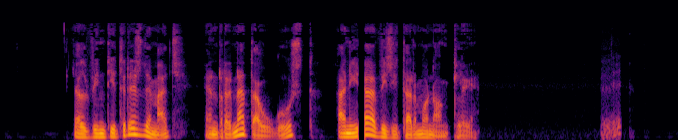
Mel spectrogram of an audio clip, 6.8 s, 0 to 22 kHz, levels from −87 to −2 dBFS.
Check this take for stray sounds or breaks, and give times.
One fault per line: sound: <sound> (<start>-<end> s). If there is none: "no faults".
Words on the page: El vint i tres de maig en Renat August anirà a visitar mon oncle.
sound: dropout (3.6-3.6 s)
sound: laugh (6.0-6.2 s)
